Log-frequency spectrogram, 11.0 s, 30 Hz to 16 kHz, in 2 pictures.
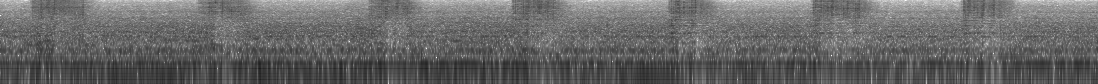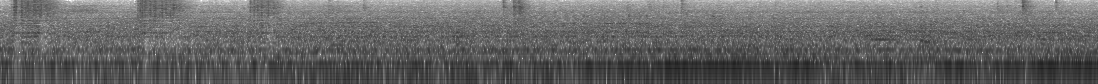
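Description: Stick (arc) welding on a steel tube frame: the arc crackles in short, evenly spaced bursts about every 0.7 s, stopping about seven seconds in. A steady low hum runs underneath.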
